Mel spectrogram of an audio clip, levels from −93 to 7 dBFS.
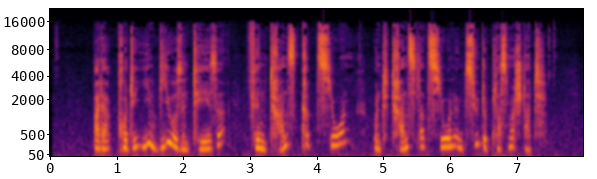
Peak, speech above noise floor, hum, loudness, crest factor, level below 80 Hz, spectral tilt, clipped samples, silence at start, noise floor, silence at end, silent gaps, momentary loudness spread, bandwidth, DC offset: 0 dBFS; 39 dB; none; -17 LUFS; 20 dB; -52 dBFS; -2 dB/octave; under 0.1%; 0.65 s; -58 dBFS; 0.6 s; none; 11 LU; 16.5 kHz; under 0.1%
